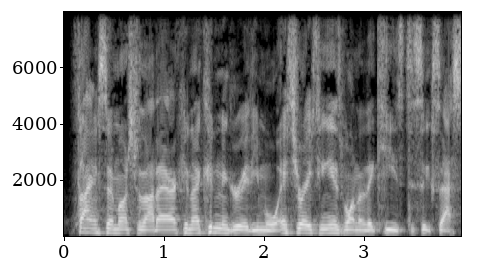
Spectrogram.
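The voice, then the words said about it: British accent. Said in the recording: “my dulcet British accent”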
